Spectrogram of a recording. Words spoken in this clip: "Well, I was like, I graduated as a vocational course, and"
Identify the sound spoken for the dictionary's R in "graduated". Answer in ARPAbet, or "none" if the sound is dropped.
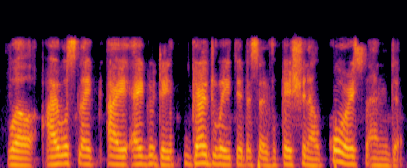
R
